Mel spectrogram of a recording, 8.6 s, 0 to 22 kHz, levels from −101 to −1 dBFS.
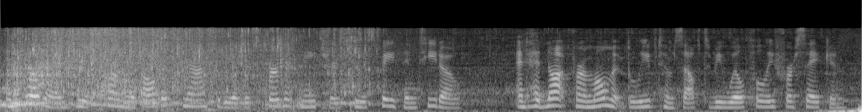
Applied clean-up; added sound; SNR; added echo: none; Toilet flush; -2 dB; none.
